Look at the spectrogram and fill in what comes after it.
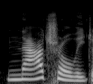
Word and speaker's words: naturally: 但是呢，我们要注意到这个字呢，它有很多的变化，像是 naturally 就是自然的，变成一个副词。这个时候 A 的发音又不一样了，A 就会变成 at 的音，naturally。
